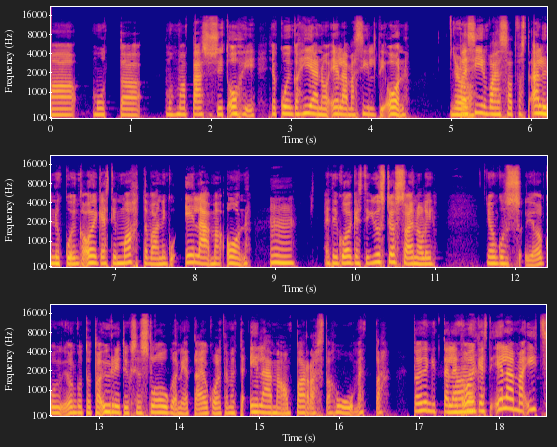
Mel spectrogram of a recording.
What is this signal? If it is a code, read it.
Speech in Finnish. There is no code.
